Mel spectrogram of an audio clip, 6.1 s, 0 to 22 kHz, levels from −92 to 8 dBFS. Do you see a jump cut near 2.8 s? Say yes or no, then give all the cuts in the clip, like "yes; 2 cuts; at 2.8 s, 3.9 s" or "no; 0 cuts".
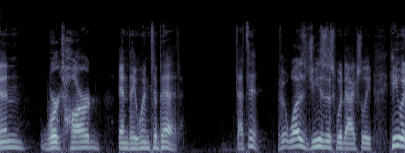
no; 1 cut; at 4.2 s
